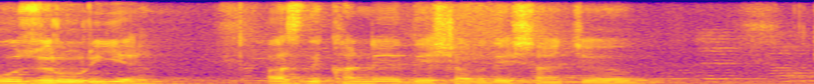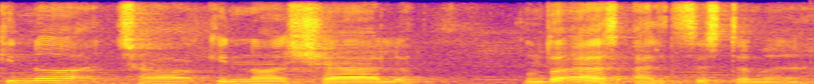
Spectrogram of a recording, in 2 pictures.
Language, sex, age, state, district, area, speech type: Dogri, male, 30-45, Jammu and Kashmir, Udhampur, rural, spontaneous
